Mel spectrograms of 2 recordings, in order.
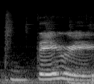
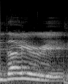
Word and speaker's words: dairy: It also has dairy. Because I can't pronounce it. Dairy. Dairy? Dairy. Dairy. Det är inte dairy. Du säger diary. Du säger dagbok hela tiden. Diary. Dairy. Dairy.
